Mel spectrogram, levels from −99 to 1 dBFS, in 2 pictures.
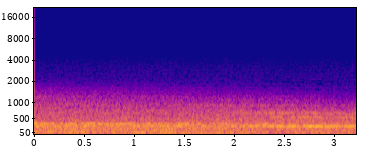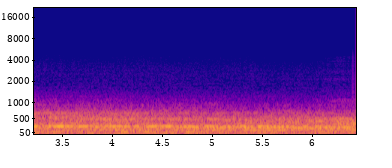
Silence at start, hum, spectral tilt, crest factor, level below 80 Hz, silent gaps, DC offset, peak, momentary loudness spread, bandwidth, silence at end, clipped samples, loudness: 0 s; none; -15 dB/octave; 14 dB; -34 dBFS; none; under 0.1%; -12 dBFS; 3 LU; 1.7 kHz; 0 s; under 0.1%; -26 LUFS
